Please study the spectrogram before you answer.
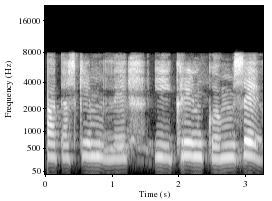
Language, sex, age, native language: Icelandic, female, 7, Polish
